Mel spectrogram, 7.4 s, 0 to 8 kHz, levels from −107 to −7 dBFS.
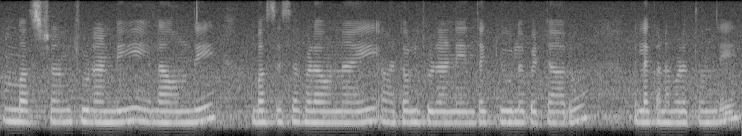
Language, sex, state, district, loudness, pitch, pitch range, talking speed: Telugu, female, Andhra Pradesh, Chittoor, -32 LUFS, 210 Hz, 205-220 Hz, 135 wpm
